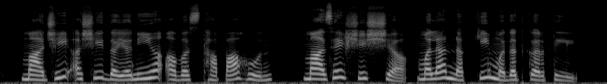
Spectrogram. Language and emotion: Marathi, neutral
